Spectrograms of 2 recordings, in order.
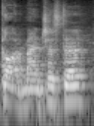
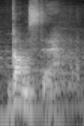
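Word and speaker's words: Godmanchester: that'd be actually fun but it's not god manchester it's gumster gumpster why don't actually ask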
